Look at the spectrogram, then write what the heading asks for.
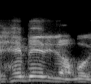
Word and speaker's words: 아벨: 형제를 더 나았는데 액트 아벨이고 물론 이제 헤벨이라고 읽어도 되죠 아벨이고 그는 하야하고 하야하는데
